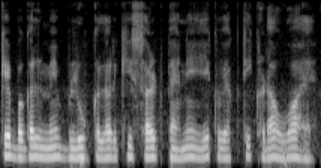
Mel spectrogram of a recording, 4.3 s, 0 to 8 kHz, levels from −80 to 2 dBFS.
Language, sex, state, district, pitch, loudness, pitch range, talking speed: Hindi, male, Uttar Pradesh, Shamli, 125 Hz, -19 LUFS, 125-130 Hz, 165 wpm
